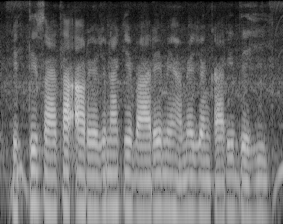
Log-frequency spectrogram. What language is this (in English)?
Bhojpuri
